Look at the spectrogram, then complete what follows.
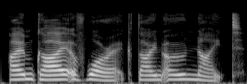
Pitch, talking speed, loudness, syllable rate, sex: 210 Hz, 195 wpm, -16 LUFS, 4.4 syllables/s, female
